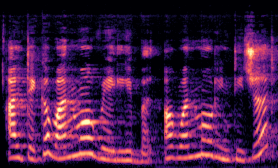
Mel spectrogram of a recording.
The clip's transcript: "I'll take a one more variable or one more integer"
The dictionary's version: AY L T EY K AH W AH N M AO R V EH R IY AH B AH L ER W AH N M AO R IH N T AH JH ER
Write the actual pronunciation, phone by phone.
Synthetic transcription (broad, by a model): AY L T EY K AH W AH N M AO R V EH L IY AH B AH L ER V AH N M AO R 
